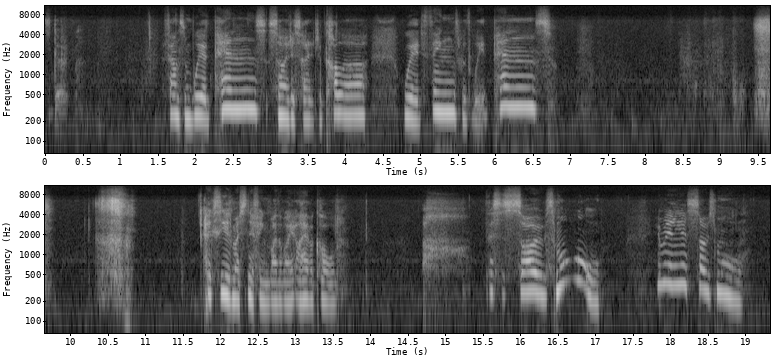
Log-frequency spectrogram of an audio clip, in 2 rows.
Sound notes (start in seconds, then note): 7.7 sniff x2 combo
